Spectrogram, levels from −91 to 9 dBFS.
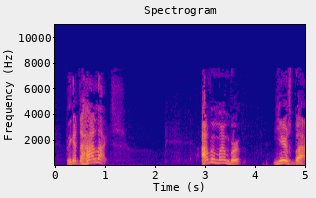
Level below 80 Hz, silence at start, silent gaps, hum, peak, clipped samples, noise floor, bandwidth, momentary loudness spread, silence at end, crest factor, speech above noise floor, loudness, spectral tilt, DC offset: -60 dBFS; 0.25 s; none; none; 0 dBFS; under 0.1%; -72 dBFS; 7.8 kHz; 9 LU; 0 s; 22 dB; 53 dB; -20 LUFS; -6 dB/octave; under 0.1%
